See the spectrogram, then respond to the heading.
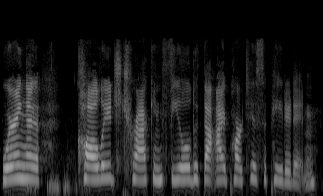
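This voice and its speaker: A young woman co-hosting a casual podcast chat, joking around with quick asides. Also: a little high, no room sound. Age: young adult. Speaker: podcast co-host.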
